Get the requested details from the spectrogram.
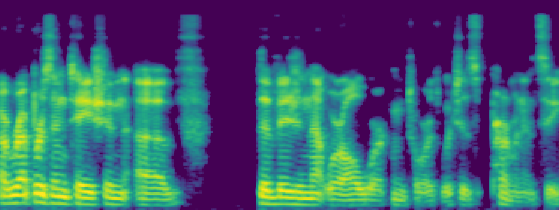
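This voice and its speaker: A man speaks at a moderate pace. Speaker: foster care program director. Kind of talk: interview. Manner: loud.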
